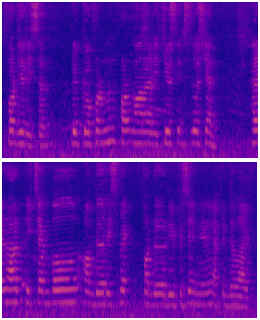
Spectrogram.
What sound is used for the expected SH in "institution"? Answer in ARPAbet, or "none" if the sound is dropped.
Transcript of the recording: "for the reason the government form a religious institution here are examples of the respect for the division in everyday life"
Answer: S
